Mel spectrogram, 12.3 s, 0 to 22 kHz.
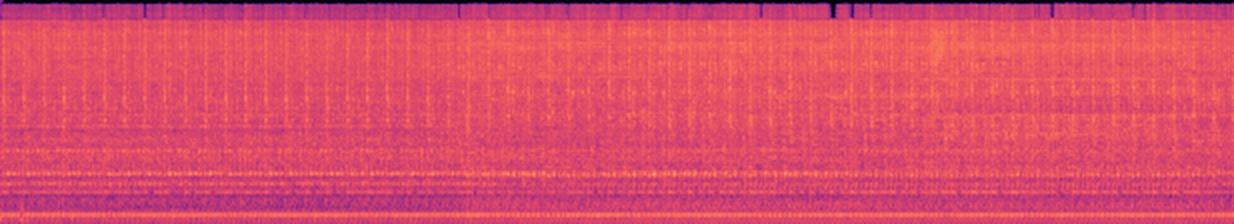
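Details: Opel Rekord P1 engine at a steady idle with a regular light clack, roughly 150 a minute, keeping time with the engine; the cause of the clacking is not yet pinned down.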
